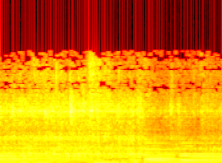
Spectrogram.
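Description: Live jazz combo recording, with a guitar playing a line of held notes over walking bass.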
